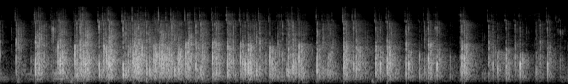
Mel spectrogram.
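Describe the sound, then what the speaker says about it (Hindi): Dense, loud clapping from a crowd at a village panchayat election gathering, steady for several seconds and then thinning into scattered claps near the end, with no speech over it. "ताली"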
